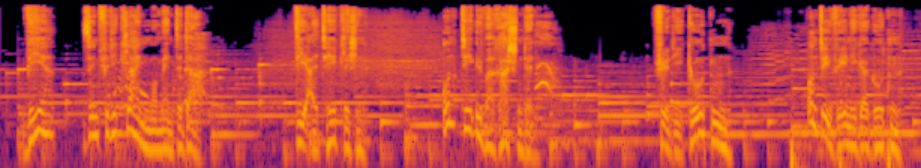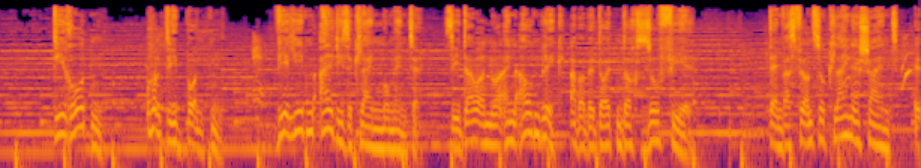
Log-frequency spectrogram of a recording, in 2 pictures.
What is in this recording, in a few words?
Commercial TV; Ferrero; kinder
